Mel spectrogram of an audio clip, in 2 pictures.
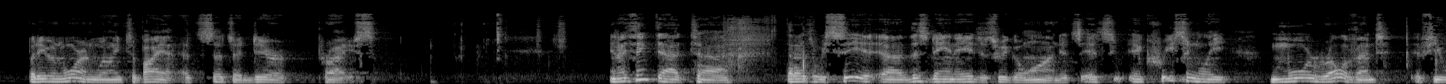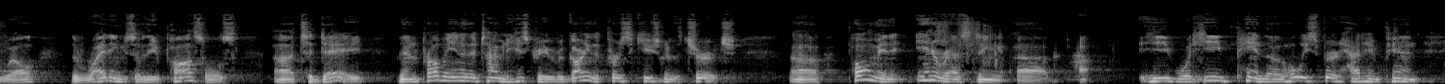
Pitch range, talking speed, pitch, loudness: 110-145 Hz, 155 wpm, 115 Hz, -24 LUFS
